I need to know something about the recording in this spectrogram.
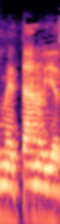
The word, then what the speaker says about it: metanoia: Entonces fíjate cómo la metanoia, o metanoia pronuncian otros, pero creo que es más correcto decir metanoia en el griego.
